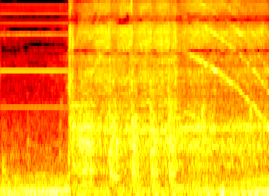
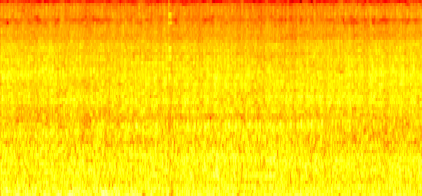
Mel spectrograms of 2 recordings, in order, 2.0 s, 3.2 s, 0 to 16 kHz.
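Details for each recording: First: 2015 Kia Picanto manual, cranks but won't start, no scan codes: steady even starter cranking never catching; no fuel delivered, fuel pump getting no power from relay on key-on. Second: 2015 Kia Picanto manual, after repairing a crank-no-start fault: small petrol engine idling steadily, no misses or knocks, hissy background; idle speed coming down as it warms; healthy idle.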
